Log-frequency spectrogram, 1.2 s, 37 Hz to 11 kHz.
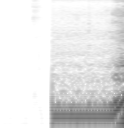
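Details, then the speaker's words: BMW E63 M6 with S85 V10, near 100,000 km, after replacing connecting rod bearings with ACL bearings and genuine BMW bolts: deep smooth V10 rumble picking up cleanly on blips, no knock or tapping; healthy engine. "As you hear the M6 is in good shape and ready for summer! We changed the connection rod bearings, which is a known problem on these S85 engines, that are used in the M6 and M5 of these years."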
